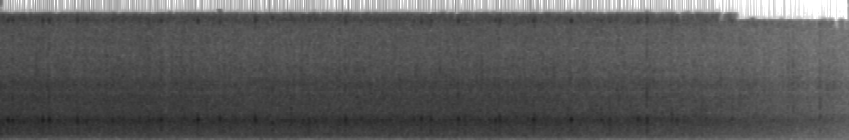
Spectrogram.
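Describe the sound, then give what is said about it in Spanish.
Audience applause fills the hall after a speech, a dense, steady clatter of many hands clapping at even loudness that tapers off slightly toward the end. “Muchas gracias por este aplauso.”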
